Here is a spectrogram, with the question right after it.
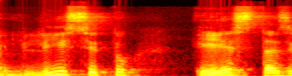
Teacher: você observa que a antepenúltima sílaba é a mais forte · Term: proparoxítona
